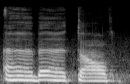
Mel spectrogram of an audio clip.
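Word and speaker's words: أبتر: এখানে যে রটার উচ্চারণ হবে সেটাও কিন্তু পূর্বে আমরা পড়েছি। এখানে যেরকম হাল, এখানে রর উচ্চারণটা মোটা হবে, এখানেও কিন্তু রর উচ্চারণটা মোটা হবে। কারণ হচ্ছে রটা সাকিন হওয়ার কারণে র সাকিন ডাইনে আমরা জবর দেখতে পেয়েছি, সেজন্য এখানে আমরা রর উচ্চারণটা মোটা করে পড়ব।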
